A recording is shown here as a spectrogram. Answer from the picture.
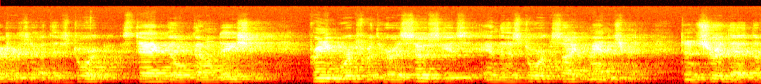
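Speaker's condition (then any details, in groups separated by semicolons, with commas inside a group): No condition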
